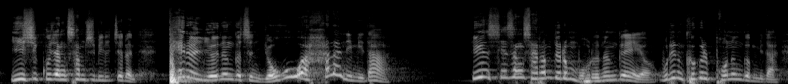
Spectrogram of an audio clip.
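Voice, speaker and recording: Man preaching a sermon, high lively voice, echoey church hall. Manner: animated, asks rhetorical questions and answers them. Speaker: pastor. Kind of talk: sermon at an early-morning service. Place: church sanctuary.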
